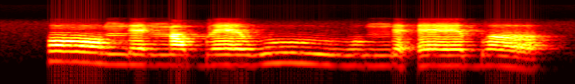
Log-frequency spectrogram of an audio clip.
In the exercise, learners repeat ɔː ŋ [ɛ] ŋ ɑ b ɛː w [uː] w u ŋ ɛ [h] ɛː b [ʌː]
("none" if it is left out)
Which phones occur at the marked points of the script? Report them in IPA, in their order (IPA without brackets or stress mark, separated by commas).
ɛ, uː, ʔ, ʌː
